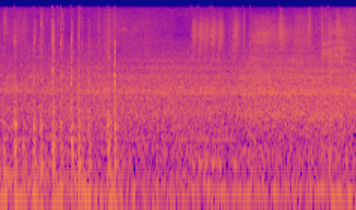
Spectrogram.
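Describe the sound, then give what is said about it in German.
A quick run of about ten light tapping steps, imitated by hand or mouth, patters briskly for a moment, then stops, leaving the steady low rumble of a passing train in the background. “Warte, ich mache Tapperschritte.”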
